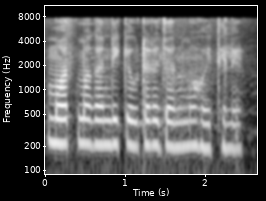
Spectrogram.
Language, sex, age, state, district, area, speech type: Odia, female, 18-30, Odisha, Malkangiri, urban, read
